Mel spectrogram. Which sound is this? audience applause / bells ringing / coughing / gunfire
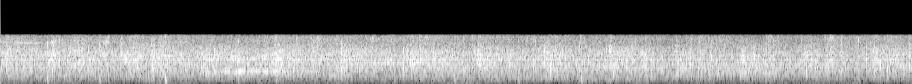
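audience applause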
